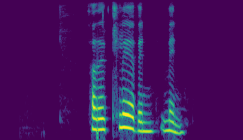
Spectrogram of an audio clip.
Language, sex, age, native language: Icelandic, female, 40-49, Icelandic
